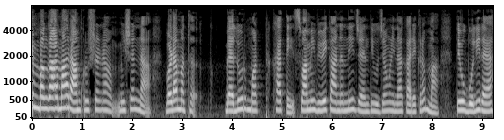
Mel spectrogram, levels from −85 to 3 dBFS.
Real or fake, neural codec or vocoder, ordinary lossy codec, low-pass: fake; vocoder, 44.1 kHz, 80 mel bands, Vocos; none; 7.2 kHz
